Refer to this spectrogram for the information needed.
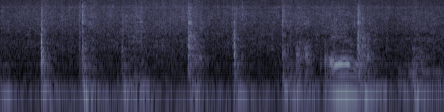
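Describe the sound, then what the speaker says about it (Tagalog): Garlic, ginger and onion sauté in a hot pan, a continuous sizzle punctuated by regular scraping strokes of a spatula, close and fairly loud, with one brief spoken word. "Magigisa na ng bawang, luya, saka sibuyas."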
